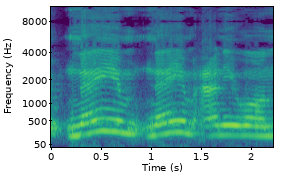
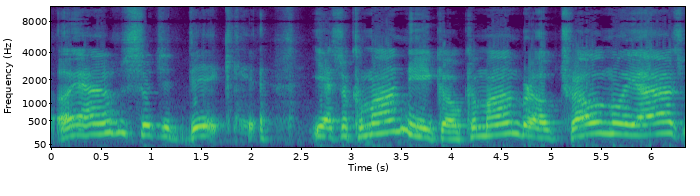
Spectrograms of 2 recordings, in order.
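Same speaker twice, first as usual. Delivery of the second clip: ordinary delivery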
